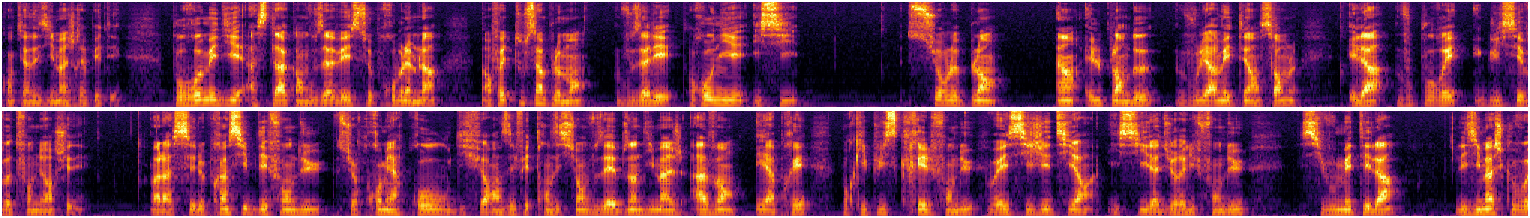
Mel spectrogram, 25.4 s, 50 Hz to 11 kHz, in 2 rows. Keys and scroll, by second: 3.2 BackSpace, 20.7 =.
